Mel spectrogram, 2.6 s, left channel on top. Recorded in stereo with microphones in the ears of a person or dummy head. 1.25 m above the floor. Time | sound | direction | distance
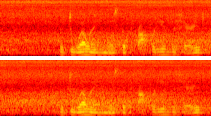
0.7 | a man speaking | 10° left (ahead or behind) | 0.5 m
